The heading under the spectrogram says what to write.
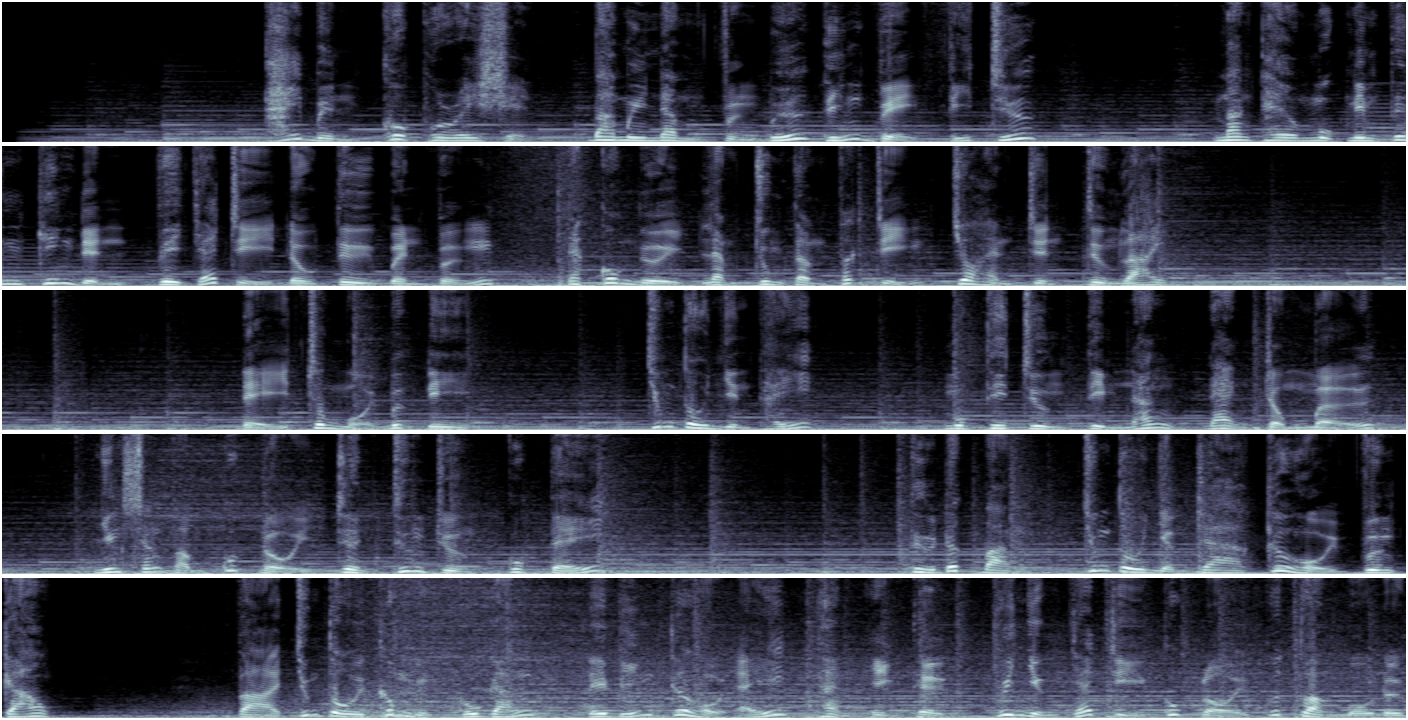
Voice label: GIONG NAM MIEN NAM; THAI BINH CORPORATION

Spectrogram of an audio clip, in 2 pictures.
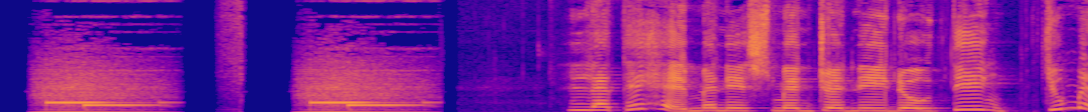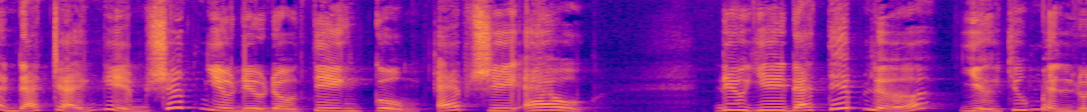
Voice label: Thu Am long tieng Video Gioi thieu cong ty may mac Giong Nu Mien Nam Cuc chat Radio Ad; FGL

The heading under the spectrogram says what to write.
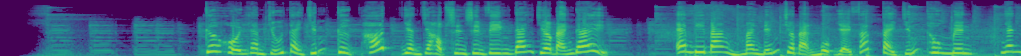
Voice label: GIAN HANG CUA GIONG NU MIEN NAM; MBBANK

